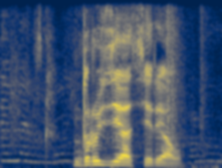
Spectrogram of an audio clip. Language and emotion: Russian, neutral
